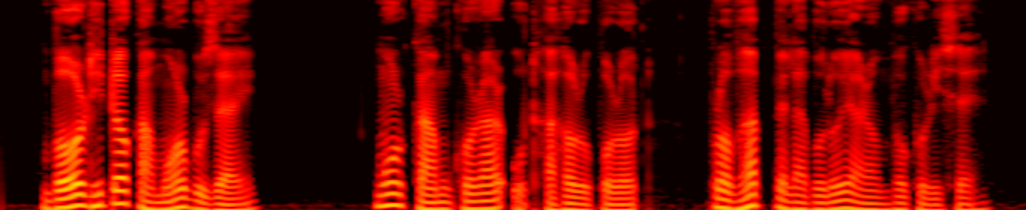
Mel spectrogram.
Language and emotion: Assamese, sad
